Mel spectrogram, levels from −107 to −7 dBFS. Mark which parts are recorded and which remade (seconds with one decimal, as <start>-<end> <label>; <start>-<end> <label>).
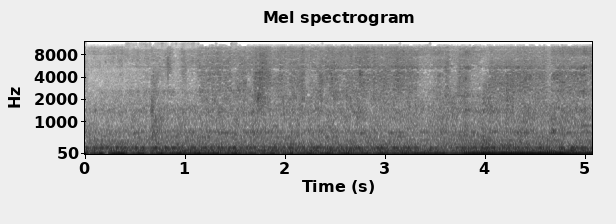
0.0-3.0 recorded; 3.0-5.1 remade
